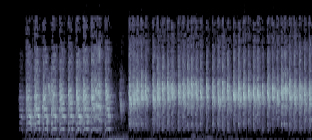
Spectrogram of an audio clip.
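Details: Green magpie lure sound meant to trigger long chattering: fast, harsh, high-pitched notes pulsing several times a second, shifting after a short break into a denser, steadier rattling run.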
